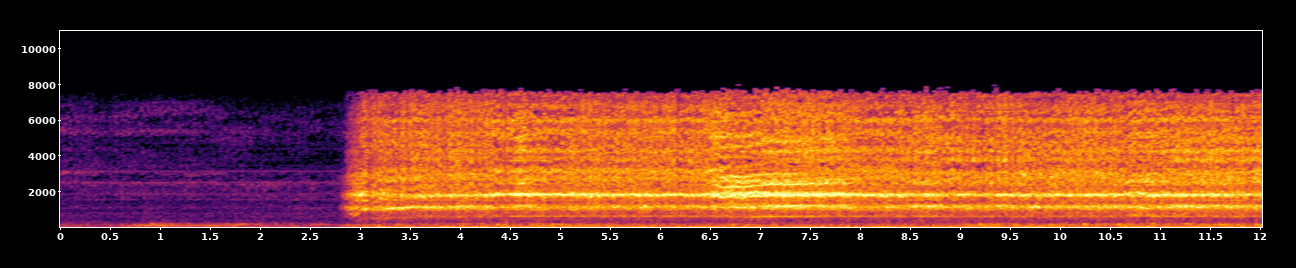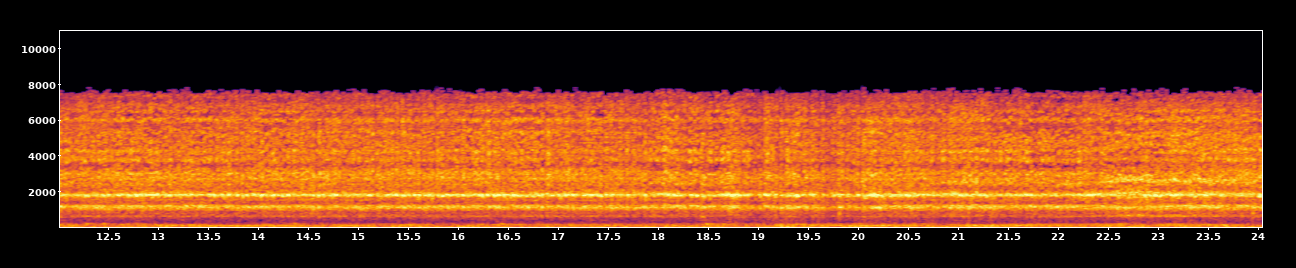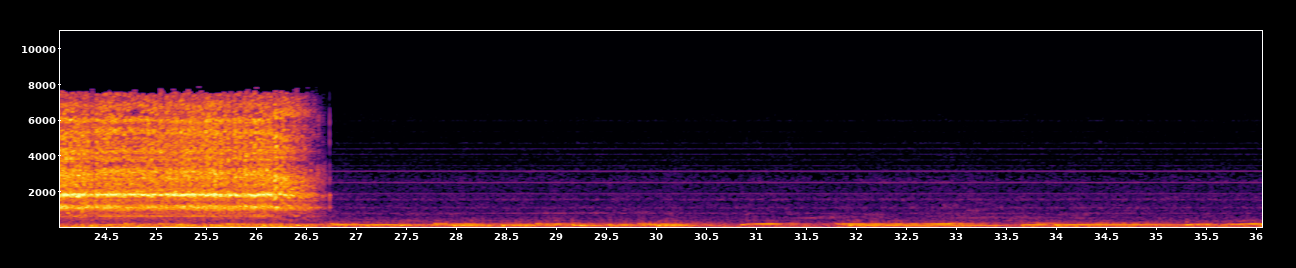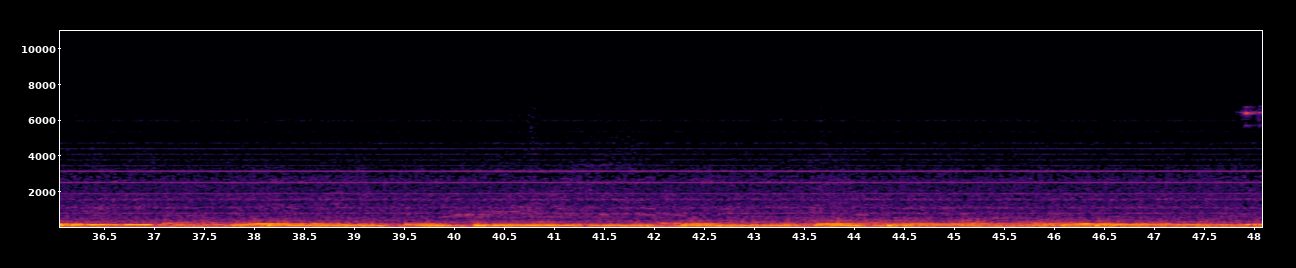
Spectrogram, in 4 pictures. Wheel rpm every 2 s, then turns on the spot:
0, 80, 160, 160, 160, 160, 160, 160, 160, 160, 160, 160, 160, 30, 0, 0, 0, 0, 0, 0, 0, 0, 0, 0.
none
